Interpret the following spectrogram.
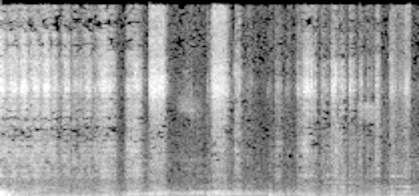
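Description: Blue felt-tip marker scribbling on paper in quick, irregular strokes as it colours in a circle; faint.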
